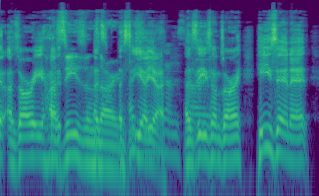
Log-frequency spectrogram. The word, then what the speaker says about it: Aziz Ansari: Aziz Ansari.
